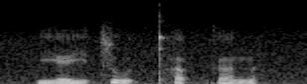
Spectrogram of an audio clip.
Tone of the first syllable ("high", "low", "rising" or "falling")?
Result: rising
